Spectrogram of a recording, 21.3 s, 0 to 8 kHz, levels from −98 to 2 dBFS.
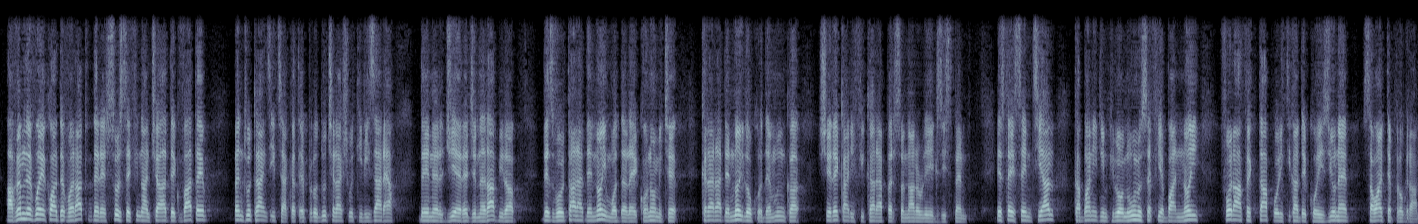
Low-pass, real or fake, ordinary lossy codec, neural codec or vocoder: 7.2 kHz; fake; none; codec, 16 kHz, 1.1 kbps, Voila-Tokenizer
